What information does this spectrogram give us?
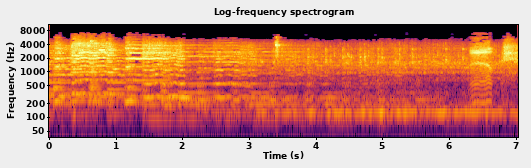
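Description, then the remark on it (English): A car engine runs steadily after starting, having been flooded that morning, a continuous mid-pitched rumble with a low hum and some rising and falling tonal layers on top, fairly loud throughout. “car's running all right now. Guess it was just flooded this morning.”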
